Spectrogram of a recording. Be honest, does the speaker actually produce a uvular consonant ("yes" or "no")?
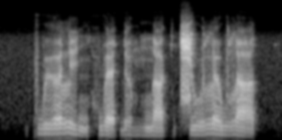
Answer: no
